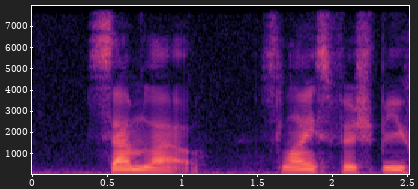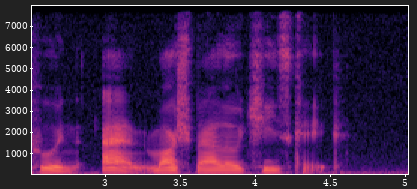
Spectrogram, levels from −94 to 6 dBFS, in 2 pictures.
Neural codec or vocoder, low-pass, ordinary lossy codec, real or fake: none; none; none; real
